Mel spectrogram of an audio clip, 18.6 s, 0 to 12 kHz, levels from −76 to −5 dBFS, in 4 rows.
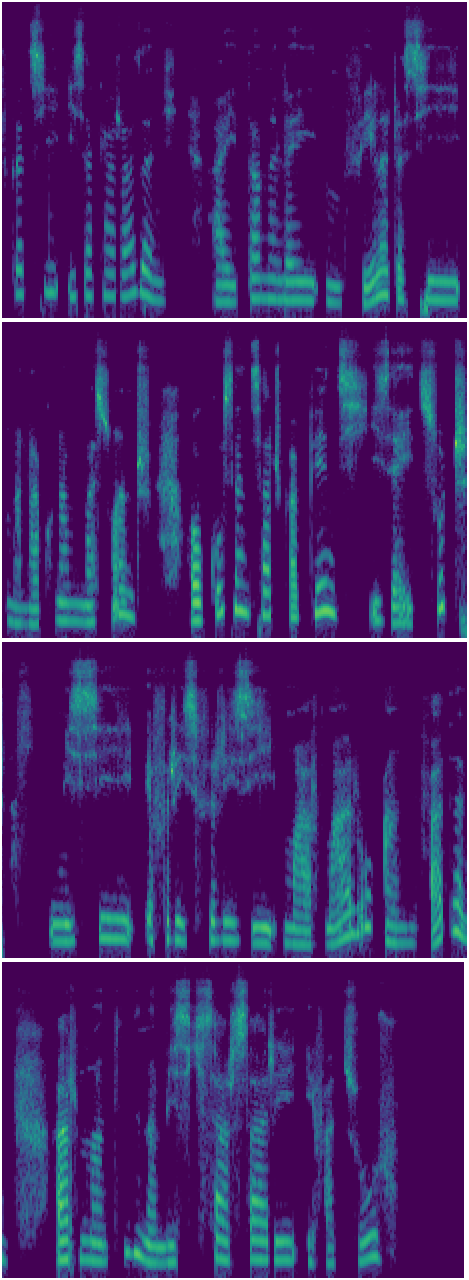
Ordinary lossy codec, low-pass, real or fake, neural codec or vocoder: Opus, 16 kbps; 10.8 kHz; real; none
